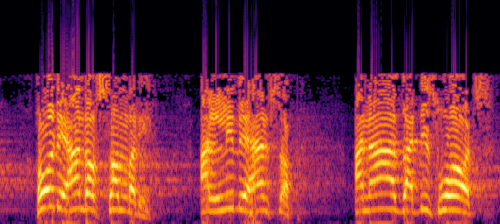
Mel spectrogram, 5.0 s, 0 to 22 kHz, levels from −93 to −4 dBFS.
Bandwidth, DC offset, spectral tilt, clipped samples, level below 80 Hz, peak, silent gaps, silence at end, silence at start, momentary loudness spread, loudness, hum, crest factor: 11 kHz; under 0.1%; -4 dB/octave; 0.4%; -48 dBFS; 0 dBFS; none; 0.1 s; 0 s; 9 LU; -10 LUFS; none; 10 dB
